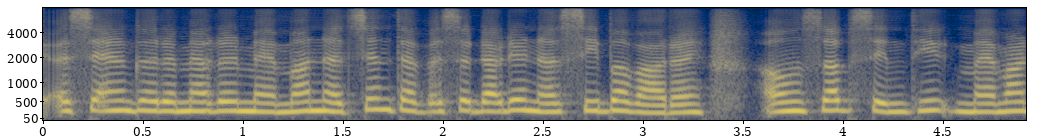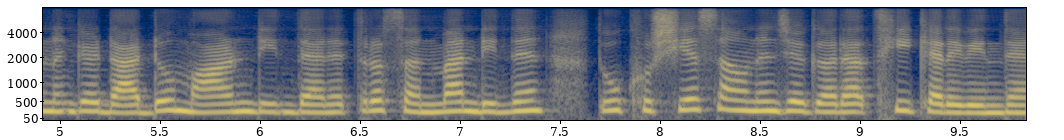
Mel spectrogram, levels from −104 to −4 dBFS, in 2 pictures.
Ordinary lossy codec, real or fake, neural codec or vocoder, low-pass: none; fake; codec, 16 kHz, 0.3 kbps, FocalCodec; none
